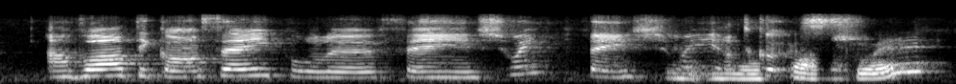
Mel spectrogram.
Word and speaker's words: feng shui: Répète après moi. Feng. Feng, Feng. feng, Avec un petit fond de G, là. Feng. feng. Ouais, pas trop G.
